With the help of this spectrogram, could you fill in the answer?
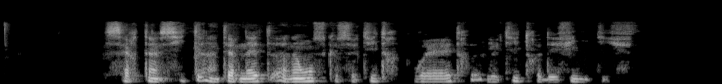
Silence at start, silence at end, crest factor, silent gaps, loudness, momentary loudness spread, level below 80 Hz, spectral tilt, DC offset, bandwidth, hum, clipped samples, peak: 0.05 s; 0.9 s; 20 dB; 0.13-0.91 s, 4.01-4.06 s; -23 LUFS; 12 LU; -70 dBFS; -4.5 dB/octave; under 0.1%; 8 kHz; none; under 0.1%; -4 dBFS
